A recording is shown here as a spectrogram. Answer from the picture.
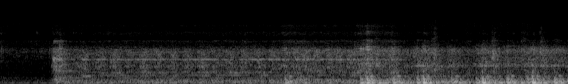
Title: Omc2.5L 4 slender first start after replacing water pump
